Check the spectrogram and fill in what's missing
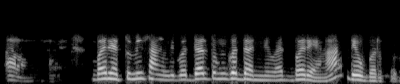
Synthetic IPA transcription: ɦãɦa | bəɾjãt̪um̤iːsãŋɡliːbəd̪ːəlt̪̬umkəd̪ʱənjəʋad̪̚bəɾjaɦãd̪ewbəɾkəɾu

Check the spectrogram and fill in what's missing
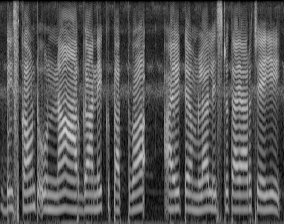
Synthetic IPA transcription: ɖiskɐwuɳʈunːɐaːɾɡaːnikt̪ɐt̪ʋɐ | ɐjʈemlɐlisʈt̪ɐjaːɾut͡ʃeːji

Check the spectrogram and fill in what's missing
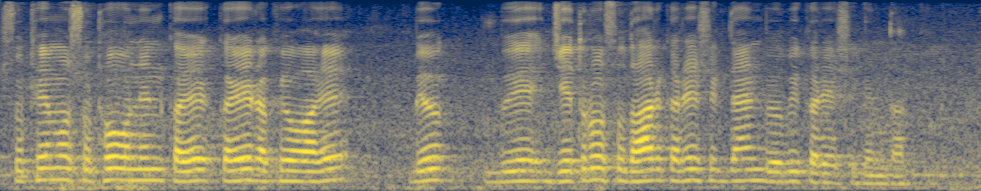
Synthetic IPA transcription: sʊʈʰemẽsʊʈʰoʊnɪnkəekəɾeɾəkʰjoaːɦe | ɓjo | bed͡ʒeːt̪ɾosʊd̪ʱaːɾkəɾeʃɪk̚ʰd̪aːɦɪnɓjobʱikɐɾeʃɪkʰent̪ak

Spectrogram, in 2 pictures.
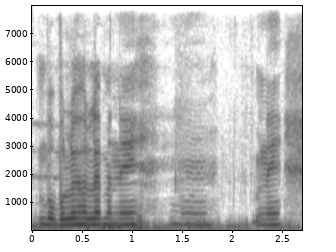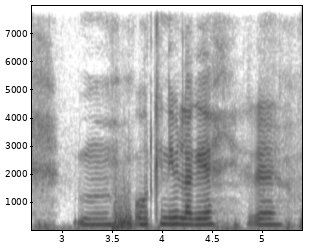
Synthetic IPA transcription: bobɔlojɦolɛmanɛ | manɛ | boɦut̚kʰinilaɡɛɛ

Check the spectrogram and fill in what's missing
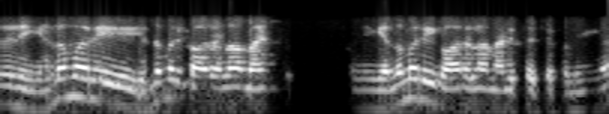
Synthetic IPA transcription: ɐðɐniːŋɡɐɛnd̪ɐmaːd̪ɾiɛnd̪ɐmaːd̪ɾikaːɾɛlãːnɐnɪt̪ː | niːŋɡɐɛnd̪ɐmaːd̪ɾikaːɾɛlãːnɐnɪt̪ːʋɐt͡ʃːɐpːɐɽiŋɡɐ

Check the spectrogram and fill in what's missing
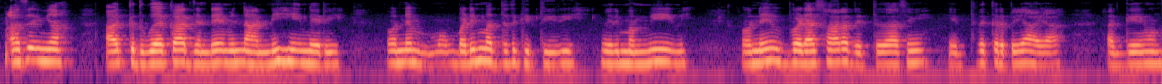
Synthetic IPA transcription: əsĩːɪjãː | ɪkːd̪uːɛːkəɾd͡ʒənd̪eːmẽːnaːnːiːɦiːmeːɾiː | oːnẽːbəɽiːməd̪əd̪kiːt̪iːdiː | meːɾiːməmːiːʋiː | oːnẽːibəɽaːsaːɾaːd̪ɪt̪ːaːəsĩːɪt̪t̪ekəɾpeːaːjaː | əɡeːo

